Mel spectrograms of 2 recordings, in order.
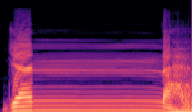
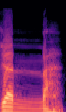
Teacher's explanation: Cara membacanya adalah suara nunnya ditahan dulu, ya, jannah, tidak langsung jannah. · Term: bacaan gunnah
